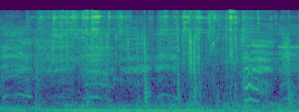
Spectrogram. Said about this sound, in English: Flipping open the gas tank door, she finds the keys.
